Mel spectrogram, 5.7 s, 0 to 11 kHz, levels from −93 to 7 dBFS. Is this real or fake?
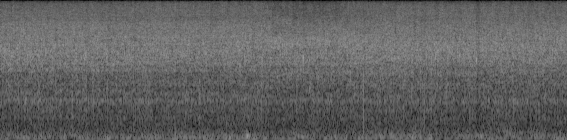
real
